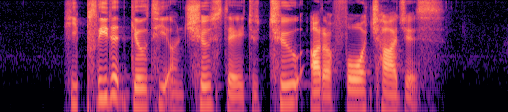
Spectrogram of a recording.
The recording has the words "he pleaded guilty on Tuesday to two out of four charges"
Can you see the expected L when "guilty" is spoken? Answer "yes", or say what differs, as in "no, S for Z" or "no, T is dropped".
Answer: yes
